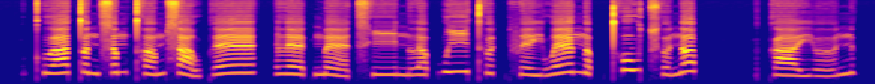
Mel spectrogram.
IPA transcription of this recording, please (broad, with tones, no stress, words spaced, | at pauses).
kʷʰaː˨˧t̪ɐ˨nsɐ˧m t̪ʰɐ˨˥msaː˨˩wkɛː˥ | lɛː˨k̚mɛː˨˩ t͡sʰiː˨n lɐ˨˥p̚ wiː˥t̪ʰɵ˧t̚ fe˨jwɛː˥n̪ɐ˨˥p̚ t̪ʰo˥wt͡sʰɵ˨˥nɐ˥p̚ | kaː˨jɵ˨˥n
